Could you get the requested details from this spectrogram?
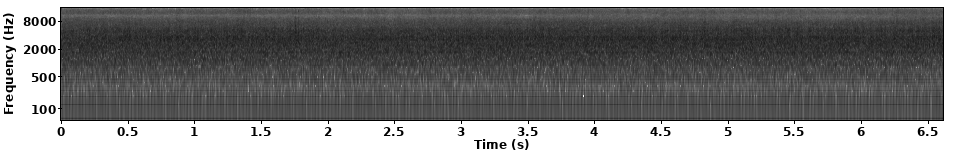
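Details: Morra F25-6 disc mower on tractor, test run after repair: steady low drone with smooth rhythmic disc hum, no knocking or metal contact; normal, occasional slight touching possibly the shield.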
